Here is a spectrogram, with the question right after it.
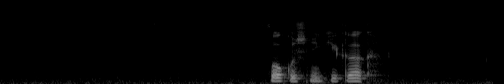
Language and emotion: Russian, neutral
